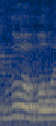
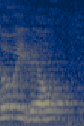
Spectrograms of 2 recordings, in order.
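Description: First: The name is said with the local pronunciation. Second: The name is said with an outsider pronunciation. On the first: This is how people who live there say it. The speaker calls it right. "If you live in the Louisville area, it's Louisville" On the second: This is how people from elsewhere say it. The speaker calls it wrong. "It's not Louisville"

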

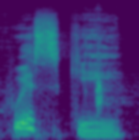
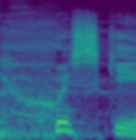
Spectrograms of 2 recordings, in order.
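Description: First: The word starts with a plain w sound. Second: The word starts with a breathy h before w.

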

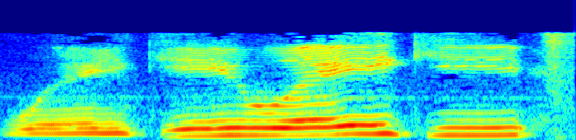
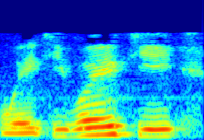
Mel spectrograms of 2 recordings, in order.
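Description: First: It is said slowed down. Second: It is said at normal speed.

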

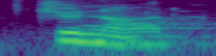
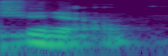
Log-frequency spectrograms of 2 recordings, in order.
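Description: First: The name has an American English pronunciation. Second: The name has a French pronunciation. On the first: This is how the family says it now. "which one is the Americanized version?" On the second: This is the original form of the name. "many generations ago, it would have been Junod"

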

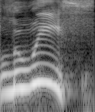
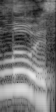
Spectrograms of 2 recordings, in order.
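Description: First: The name is said with a Spanish pronunciation. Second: The name is said with an anglicized pronunciation. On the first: The speaker calls it right. "It's Luis" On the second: The speaker calls it wrong. "his name isn't Luis"

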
